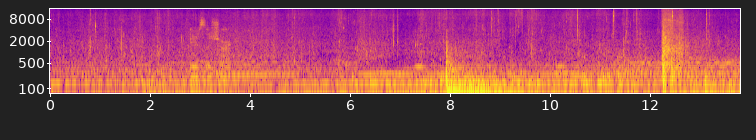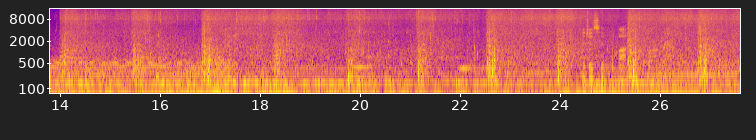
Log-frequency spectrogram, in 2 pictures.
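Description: Waves lap against a rubber raft.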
